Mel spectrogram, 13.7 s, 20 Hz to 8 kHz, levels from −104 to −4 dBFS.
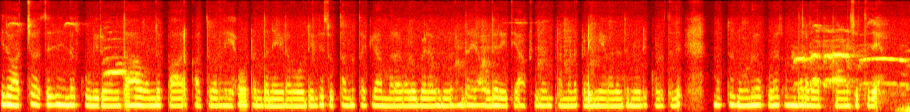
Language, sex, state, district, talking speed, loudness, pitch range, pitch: Kannada, female, Karnataka, Mysore, 70 wpm, -21 LUFS, 195-210 Hz, 200 Hz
